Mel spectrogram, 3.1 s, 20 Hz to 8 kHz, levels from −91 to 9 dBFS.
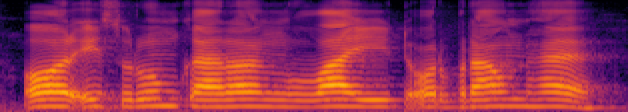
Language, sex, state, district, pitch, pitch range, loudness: Hindi, male, Jharkhand, Garhwa, 180 Hz, 175-185 Hz, -16 LUFS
